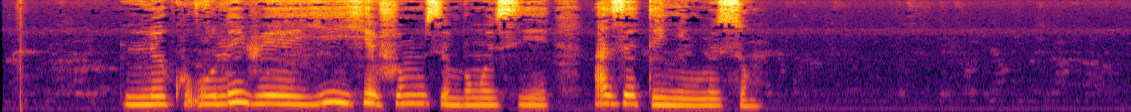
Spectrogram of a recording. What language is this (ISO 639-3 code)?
nnh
